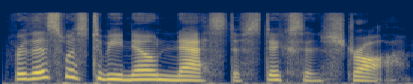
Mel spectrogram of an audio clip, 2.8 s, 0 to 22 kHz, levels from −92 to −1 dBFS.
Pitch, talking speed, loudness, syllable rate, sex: 220 Hz, 240 wpm, -18 LUFS, 4.2 syllables/s, female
